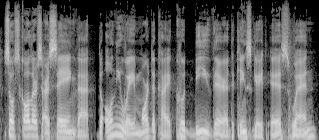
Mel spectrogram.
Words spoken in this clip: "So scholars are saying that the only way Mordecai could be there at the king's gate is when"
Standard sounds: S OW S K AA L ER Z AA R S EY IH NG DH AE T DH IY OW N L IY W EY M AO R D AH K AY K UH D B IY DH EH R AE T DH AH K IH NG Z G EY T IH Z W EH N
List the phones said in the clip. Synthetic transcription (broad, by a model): S OW S K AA L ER S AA R S EY IH NG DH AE T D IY OW N L IY W EY M AO R D AH K AY K UH D B IY DH EH R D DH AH K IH NG S G EY T IH S W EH N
